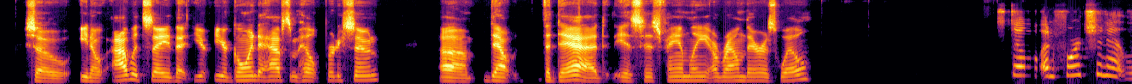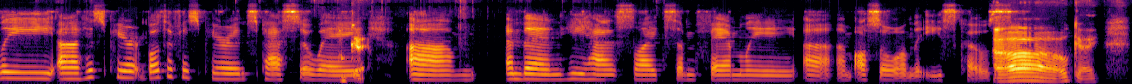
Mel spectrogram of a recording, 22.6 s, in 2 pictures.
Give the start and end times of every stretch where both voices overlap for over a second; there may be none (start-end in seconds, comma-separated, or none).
none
